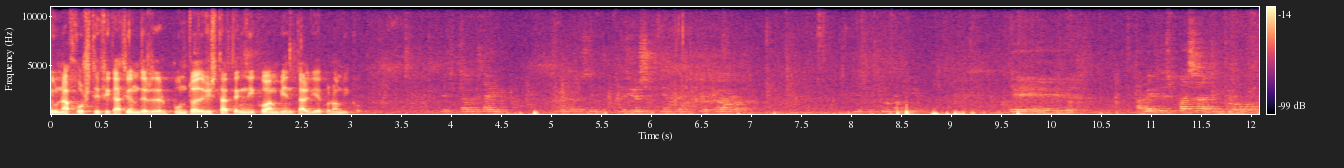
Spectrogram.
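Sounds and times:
room hiss: 0:00.0 - 0:12.0.

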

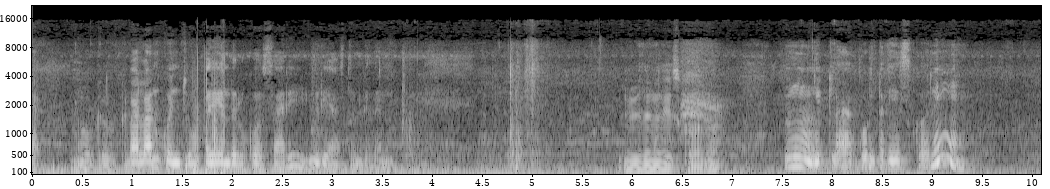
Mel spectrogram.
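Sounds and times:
crow cawing: 0:06.4 - 0:07.0.

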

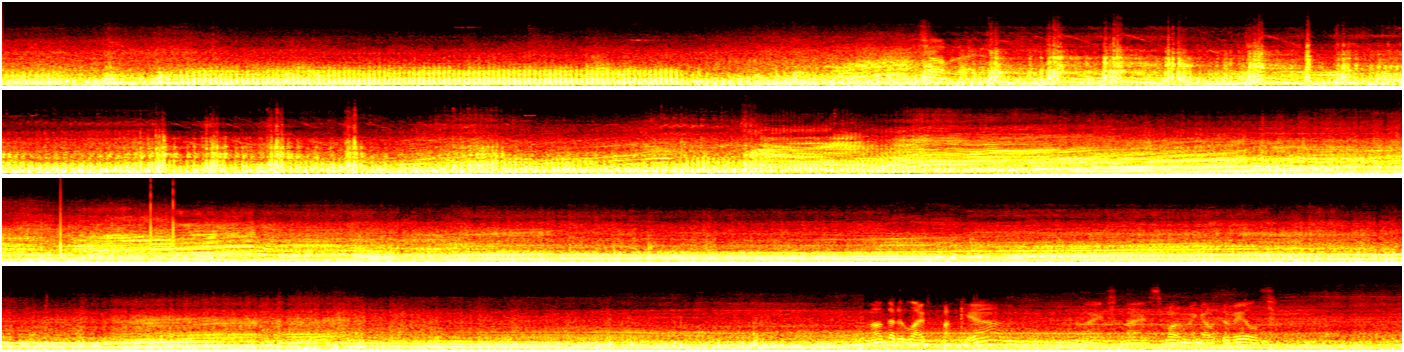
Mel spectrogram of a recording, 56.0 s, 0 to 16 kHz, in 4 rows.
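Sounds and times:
motorcycle engine accelerating: 0:00.0 - 0:56.0.

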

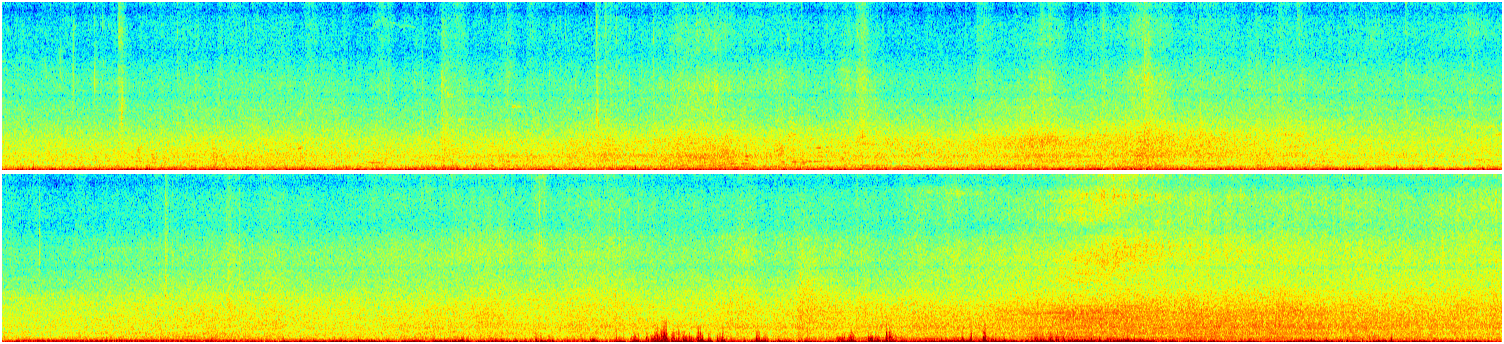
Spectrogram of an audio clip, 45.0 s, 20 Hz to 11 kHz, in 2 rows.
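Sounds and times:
car tyres hissing on wet road: 0:00.0 - 0:45.0
road traffic on wet street: 0:00.0 - 0:45.0
wind buffeting the microphone: 0:00.0 - 0:45.0.

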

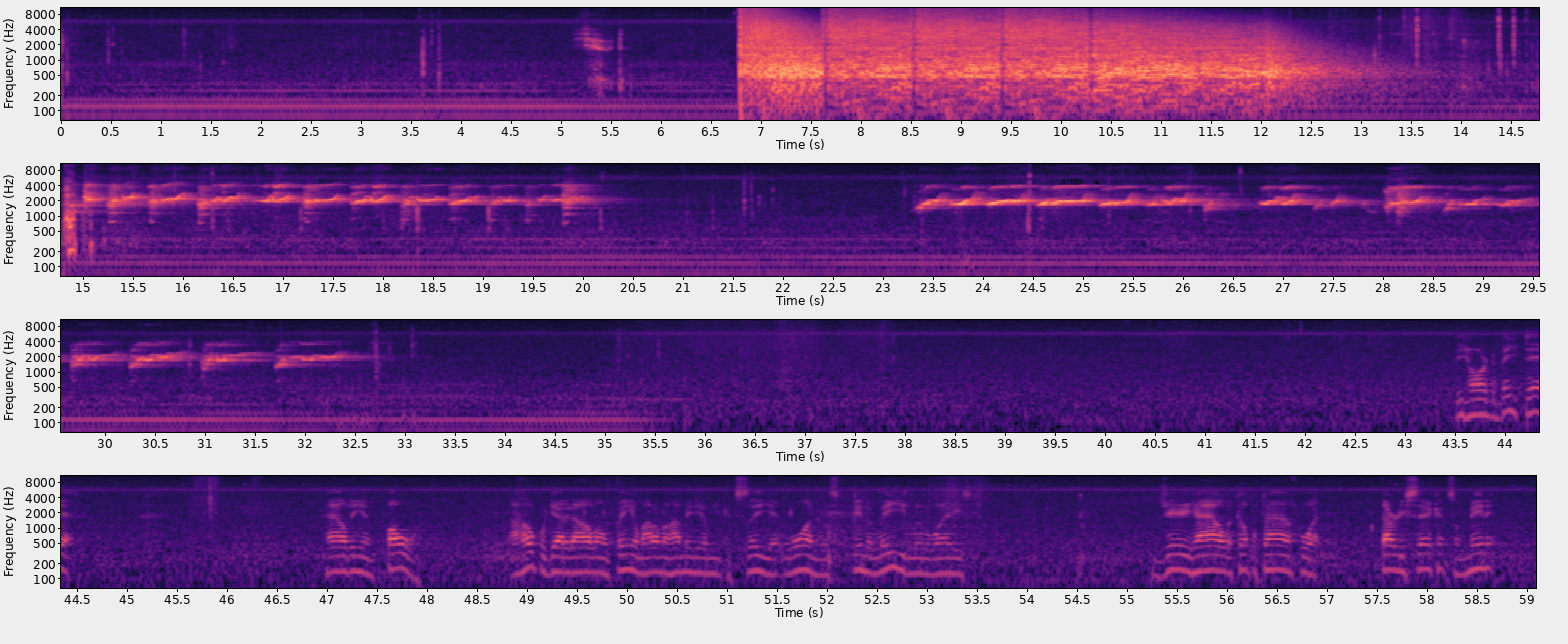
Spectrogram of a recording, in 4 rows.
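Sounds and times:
loud rushing noise: 0:06.8 - 0:13.4
coyote yips and howls: 0:14.8 - 0:20.4, 0:23.3 - 0:32.7.

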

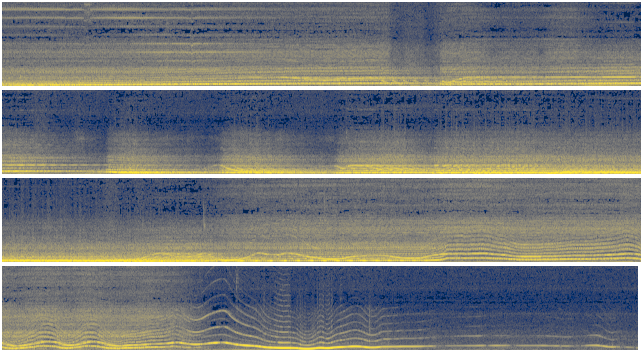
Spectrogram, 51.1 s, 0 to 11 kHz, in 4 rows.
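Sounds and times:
gliding synthesizer tone: 0:00.0 - 0:51.0
steady low drone: 0:00.0 - 0:51.0.

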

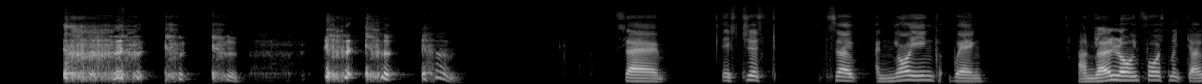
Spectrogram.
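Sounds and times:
person coughing: 0:00.6 - 0:02.5, 0:03.2 - 0:04.7.

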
